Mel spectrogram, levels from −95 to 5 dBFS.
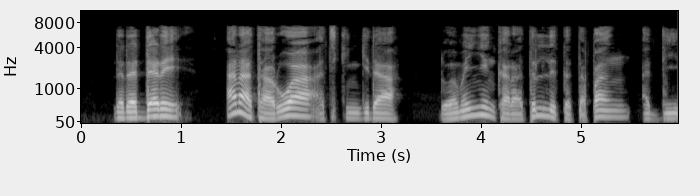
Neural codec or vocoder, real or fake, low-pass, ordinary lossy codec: none; real; 7.2 kHz; MP3, 48 kbps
